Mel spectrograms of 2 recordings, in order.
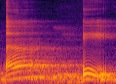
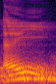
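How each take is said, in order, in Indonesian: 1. Vokalnya kuat dan dipisah dengan jelas. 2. Vokalnya lemah dan disambung meluncur. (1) "tetapi a, i" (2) "tidak boleh diucapkan dengan lemah atau nyeret"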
